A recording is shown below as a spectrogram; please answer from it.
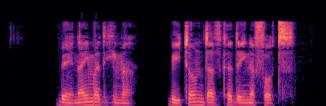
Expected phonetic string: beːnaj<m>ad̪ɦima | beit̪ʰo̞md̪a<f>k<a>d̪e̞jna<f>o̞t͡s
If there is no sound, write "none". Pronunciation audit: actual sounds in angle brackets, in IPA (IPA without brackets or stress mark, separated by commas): m, v, a, f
